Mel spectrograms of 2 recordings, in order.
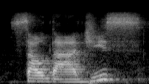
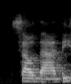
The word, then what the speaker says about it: saudades: or d yes yes how do i pronounce saudajis oh geez g in some other parts of brazil saudades dt sauda di city do i need to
